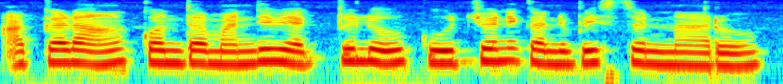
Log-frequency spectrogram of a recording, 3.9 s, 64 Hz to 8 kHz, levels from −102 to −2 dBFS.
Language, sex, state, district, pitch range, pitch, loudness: Telugu, female, Telangana, Hyderabad, 210-230 Hz, 225 Hz, -13 LUFS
